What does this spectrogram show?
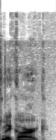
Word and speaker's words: McHargue: me do not spell do not pronounce those last two letters. It's mark.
